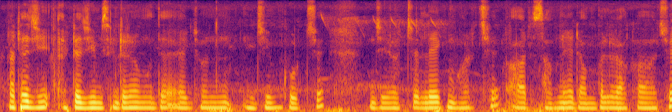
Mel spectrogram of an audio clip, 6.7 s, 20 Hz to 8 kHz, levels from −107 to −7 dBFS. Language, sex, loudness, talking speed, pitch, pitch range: Bengali, male, -18 LUFS, 170 wpm, 145 Hz, 140-145 Hz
